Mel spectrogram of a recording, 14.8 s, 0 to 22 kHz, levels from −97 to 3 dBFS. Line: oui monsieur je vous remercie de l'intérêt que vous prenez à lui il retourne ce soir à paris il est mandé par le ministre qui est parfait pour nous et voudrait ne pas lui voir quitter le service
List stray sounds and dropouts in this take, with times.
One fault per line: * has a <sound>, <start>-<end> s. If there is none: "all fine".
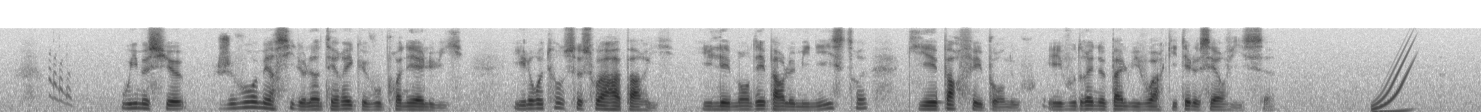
* has a chirp, 0.5-0.8 s
* has a chirp, 13.7-14.2 s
